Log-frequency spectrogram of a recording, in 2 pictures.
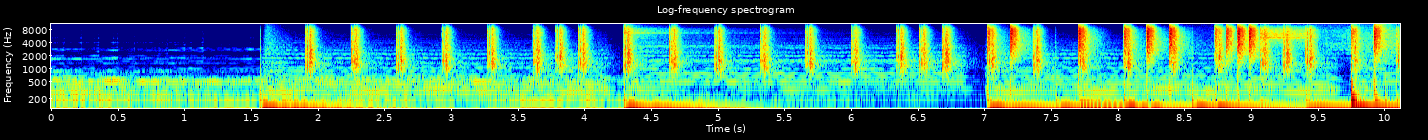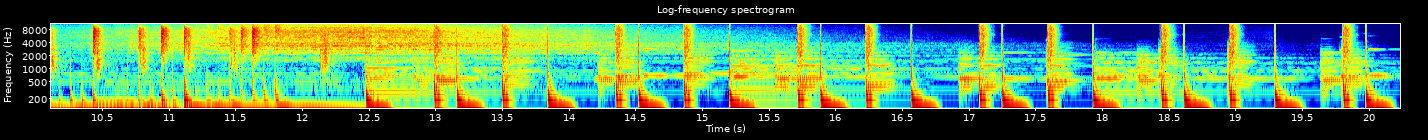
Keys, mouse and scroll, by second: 0.2-1.0 scroll down 1, 3.2 click, 4.3 double click, 8.0 click, 8.6 scroll up 1, 10.0 shift+click, 11.1-11.5 scroll down 1, 15.0 click, 16.8 right click, 17.6 double click, 19.2 ctrl+g.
